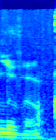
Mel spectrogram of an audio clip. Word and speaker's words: Louisville: It's pronounced Louisville.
